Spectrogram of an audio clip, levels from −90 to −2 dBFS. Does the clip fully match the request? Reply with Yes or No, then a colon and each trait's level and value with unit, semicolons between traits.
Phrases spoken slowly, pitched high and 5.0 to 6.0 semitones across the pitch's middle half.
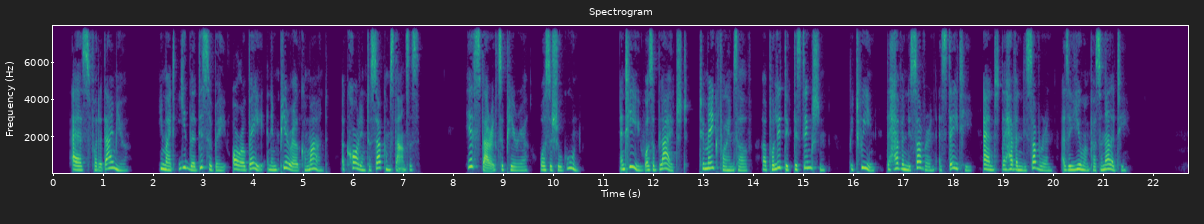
Yes: slow, 125 wpm; high, 210 Hz; wide, 5.4 semitones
